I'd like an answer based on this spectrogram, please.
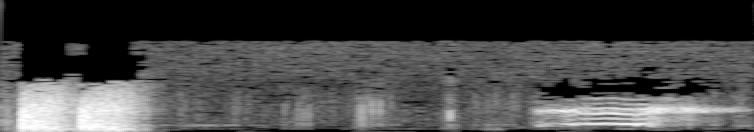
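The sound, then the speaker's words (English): Two loud gunshots fired back to back at an unseen man, each a sharp, heavy blast, followed by faint knocks and then a brief vocal sound. “If you won't shoot, I will. I'll get him even if I can't see him.”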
